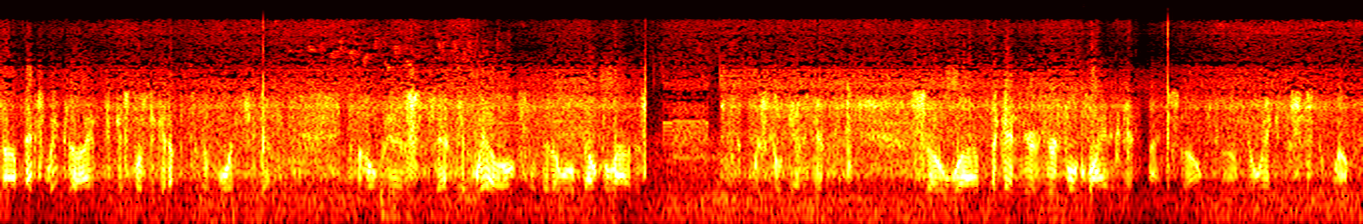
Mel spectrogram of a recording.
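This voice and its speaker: A man's voice: mid-range voice, a little fast. An American man making casual, rambling conversation as an amateur radio operator. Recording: dull, noisy internet radio link.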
